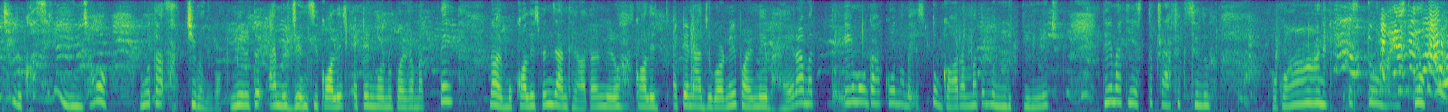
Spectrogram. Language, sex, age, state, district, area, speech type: Nepali, female, 30-45, West Bengal, Alipurduar, urban, spontaneous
